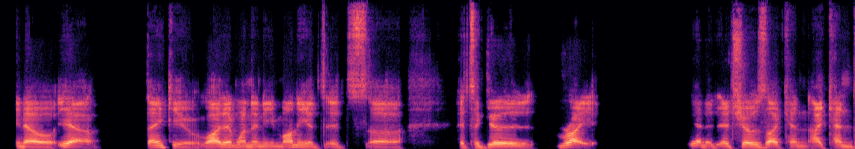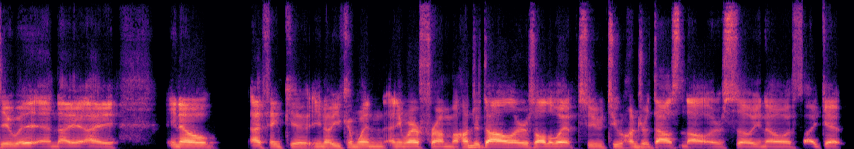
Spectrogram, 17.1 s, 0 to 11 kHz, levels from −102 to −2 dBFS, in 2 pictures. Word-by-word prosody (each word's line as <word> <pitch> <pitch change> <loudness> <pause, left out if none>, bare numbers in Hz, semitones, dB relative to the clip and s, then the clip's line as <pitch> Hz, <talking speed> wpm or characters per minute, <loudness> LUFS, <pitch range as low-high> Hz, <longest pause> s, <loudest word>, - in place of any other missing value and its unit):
you - - -4
know - - +4
yeah. - - +3 0.6
Thank 140 -2 +1
you 95 -2 -5
while 110 0 +5
I - - +6
didn't 130 -1 +3
win 120 -1 -2
any 105 -3 -3
money, 110 +4 0
it's 95 -3 -5
it's 95 -2 -4
a 280 0 -2 0.6
it's - - -2
a - - -2
good 110 -2 +3 0.3
right. 440 -3 +4 1.0
Yeah, - - 0
and - - -5
it - - -2
shows 120 -1 +2
I 110 - +5
can 105 -2 -8
I 100 - +2
can 105 -3 -3
do 100 +1 -3
it, - - +3
and 95 0 -4
I 95 0 +1
I, 95 0 0 0.6
you 120 - -3
know, 100 -3 +3 0.3
I 105 - +3
think, 110 -1 -7
uh, 95 - -2
you 110 - -6
know, 105 - -1
you 100 0 -4
can 110 +2 -6
win 105 -2 -1
anywhere 105 -1 +2
from 95 -2 -2
$100 120 +2 +3
all 105 0 +5
the - - 0
way 105 0 +5
up - - -8
to 100 -2 -8
$200,000 100 -4 -2
So, 95 - -2
you 95 0 -7
know, 95 0 -2
if 95 - -10
I - - -4
get - - -2
105 Hz, 195 wpm, -23 LUFS, 100-115 Hz, 1.0 s, I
